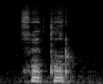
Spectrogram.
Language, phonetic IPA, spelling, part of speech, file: Polish, [ˈfɛtɔr], fetor, noun, LL-Q809 (pol)-fetor.wav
